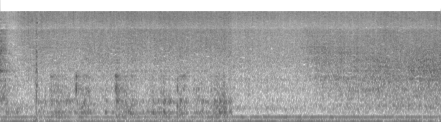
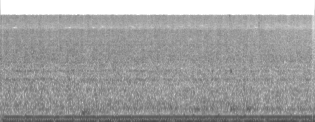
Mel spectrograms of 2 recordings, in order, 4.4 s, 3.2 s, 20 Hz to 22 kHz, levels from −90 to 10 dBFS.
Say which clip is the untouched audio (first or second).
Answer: first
